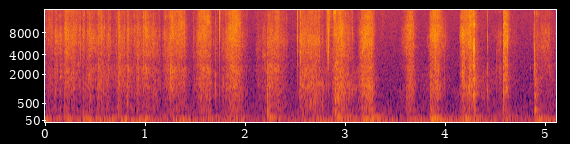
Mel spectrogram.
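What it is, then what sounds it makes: Preserved rose petals. Long nails and fingertips of both hands tap and scratch across the soft petal tops of a large tray of packed white preserved roses. Soft, crisp taps and bright, scratchy rustles come in irregular bursts over a low, steady rumble.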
